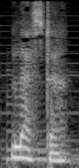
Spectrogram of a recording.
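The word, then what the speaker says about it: Leicester: is and here's how it should be pronounced lester les lester but this is just because one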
